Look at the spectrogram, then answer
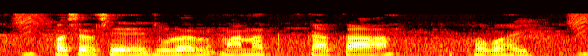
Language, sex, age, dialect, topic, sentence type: Magahi, female, 25-30, Central/Standard, agriculture, question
